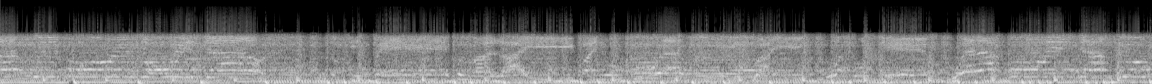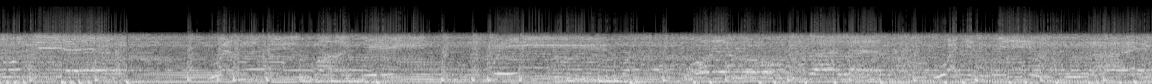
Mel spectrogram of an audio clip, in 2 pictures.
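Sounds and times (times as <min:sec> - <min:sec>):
punk rock band playing: 0:00.0 - 0:23.0.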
